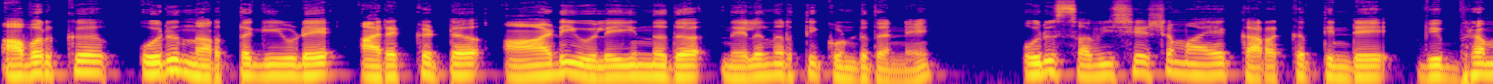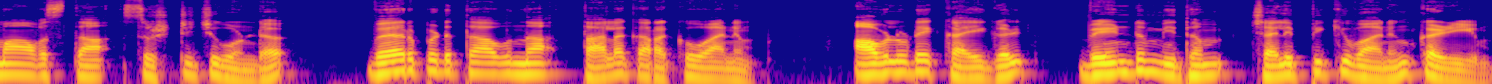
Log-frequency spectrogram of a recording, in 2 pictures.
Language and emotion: Malayalam, neutral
